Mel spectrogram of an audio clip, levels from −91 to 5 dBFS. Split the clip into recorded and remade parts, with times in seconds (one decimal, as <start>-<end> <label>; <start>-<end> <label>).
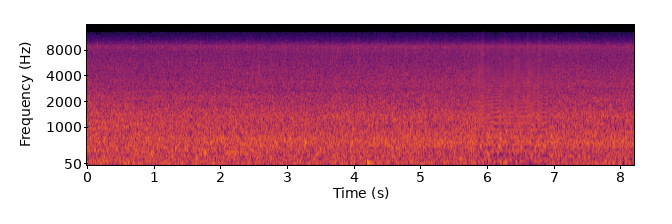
0.0-5.8 recorded; 5.8-6.9 remade; 6.9-8.2 recorded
